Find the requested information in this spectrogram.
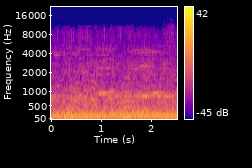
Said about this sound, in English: It is the 82nd annual Bike Week. Do you smell that? It's not just the roar of the bikes, it's also the spectators watching all the bikers.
